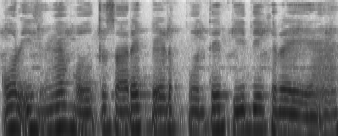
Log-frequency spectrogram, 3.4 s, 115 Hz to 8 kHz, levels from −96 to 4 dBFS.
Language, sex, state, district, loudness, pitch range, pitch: Hindi, male, Uttar Pradesh, Shamli, -14 LUFS, 125-140 Hz, 130 Hz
